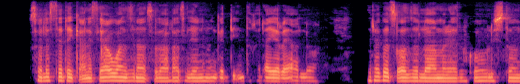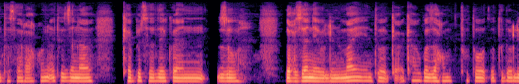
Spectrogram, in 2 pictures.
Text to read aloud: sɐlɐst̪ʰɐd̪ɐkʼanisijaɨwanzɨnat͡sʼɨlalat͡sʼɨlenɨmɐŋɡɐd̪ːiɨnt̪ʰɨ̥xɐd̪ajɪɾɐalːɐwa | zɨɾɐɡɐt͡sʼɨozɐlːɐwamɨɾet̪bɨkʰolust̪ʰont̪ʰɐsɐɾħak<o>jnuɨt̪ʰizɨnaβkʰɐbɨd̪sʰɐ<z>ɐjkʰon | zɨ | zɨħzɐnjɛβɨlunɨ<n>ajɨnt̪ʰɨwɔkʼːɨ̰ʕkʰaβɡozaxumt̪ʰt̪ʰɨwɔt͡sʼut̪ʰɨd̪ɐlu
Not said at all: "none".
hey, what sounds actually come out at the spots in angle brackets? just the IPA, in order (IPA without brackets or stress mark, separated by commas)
o, z, m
